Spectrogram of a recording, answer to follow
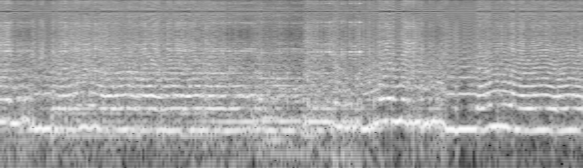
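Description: A girl singing long held notes to her own acoustic guitar accompaniment, loud and close to the microphone.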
